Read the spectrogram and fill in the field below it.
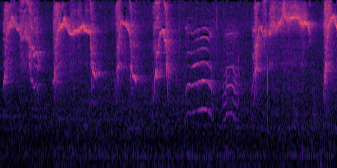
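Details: Little Santo, a baby monkey on a branch, wails loudly while mother Sara cannot care for him; long high-pitched screams, then a run of short rising-falling whimpers, then more screaming.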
